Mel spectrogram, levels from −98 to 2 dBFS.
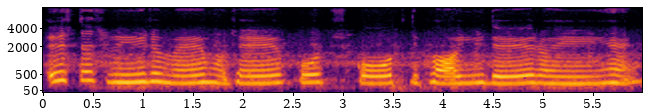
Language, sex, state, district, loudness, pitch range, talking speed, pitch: Hindi, female, Madhya Pradesh, Katni, -17 LUFS, 220-245 Hz, 100 wpm, 230 Hz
